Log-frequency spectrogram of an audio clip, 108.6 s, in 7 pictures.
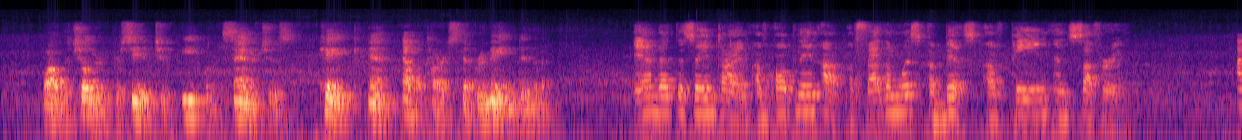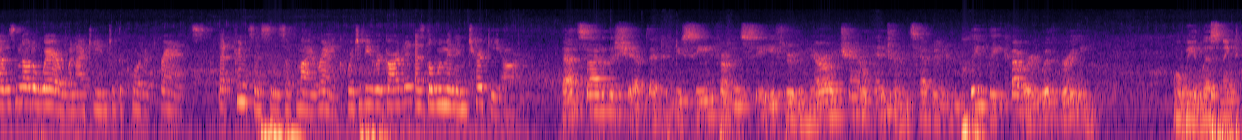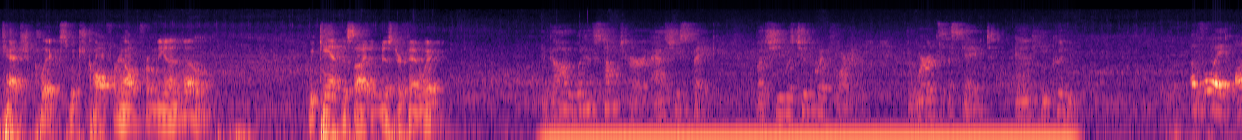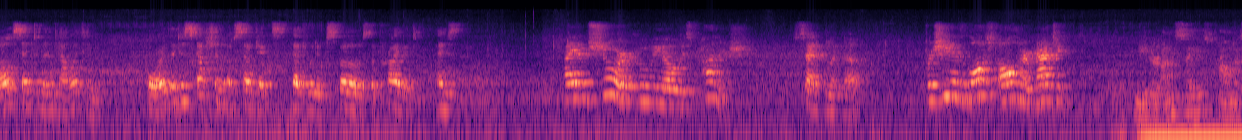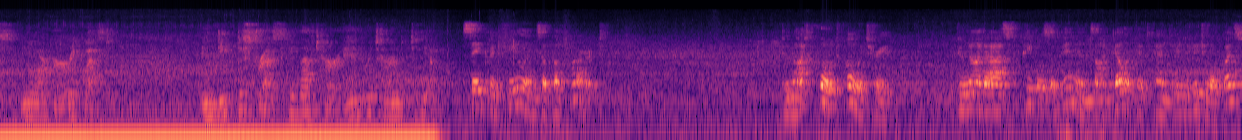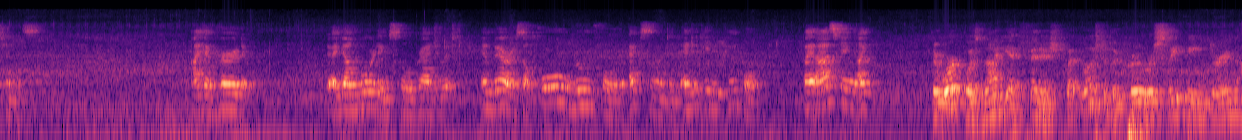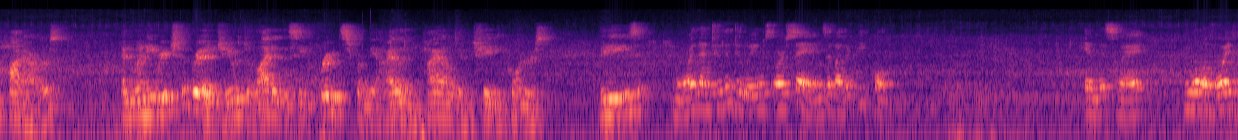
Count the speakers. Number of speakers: eight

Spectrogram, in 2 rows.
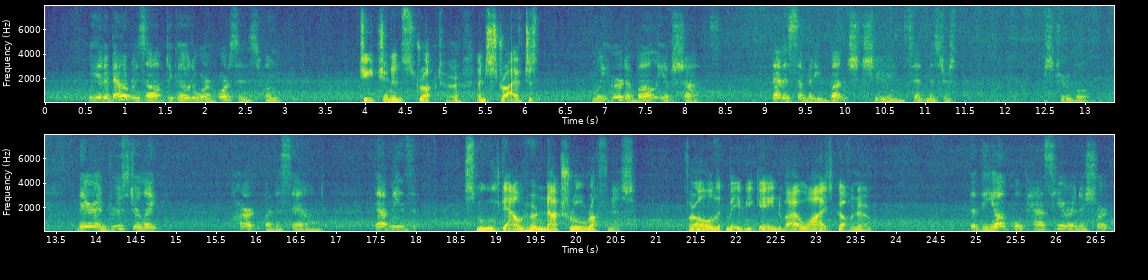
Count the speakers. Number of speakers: two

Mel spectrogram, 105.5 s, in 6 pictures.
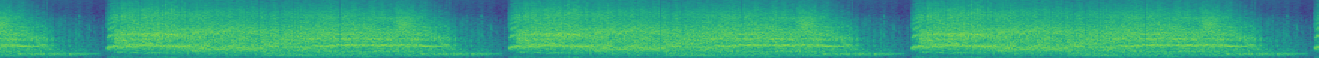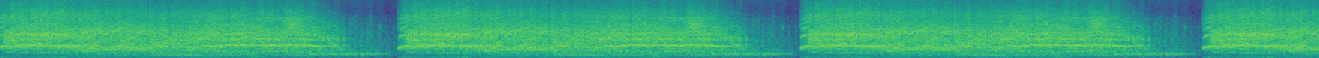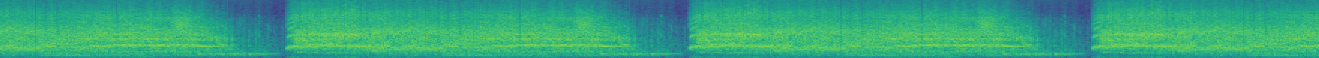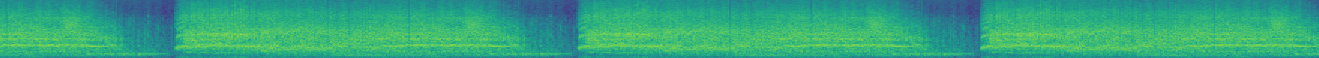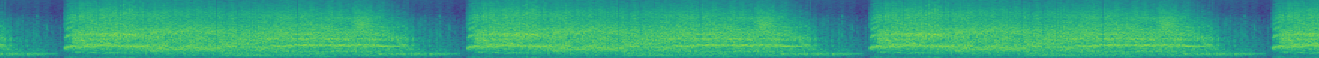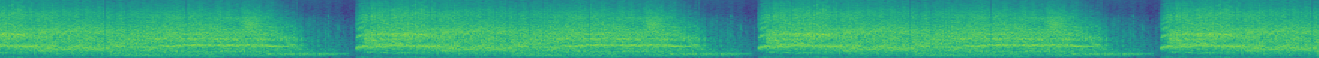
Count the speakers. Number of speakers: zero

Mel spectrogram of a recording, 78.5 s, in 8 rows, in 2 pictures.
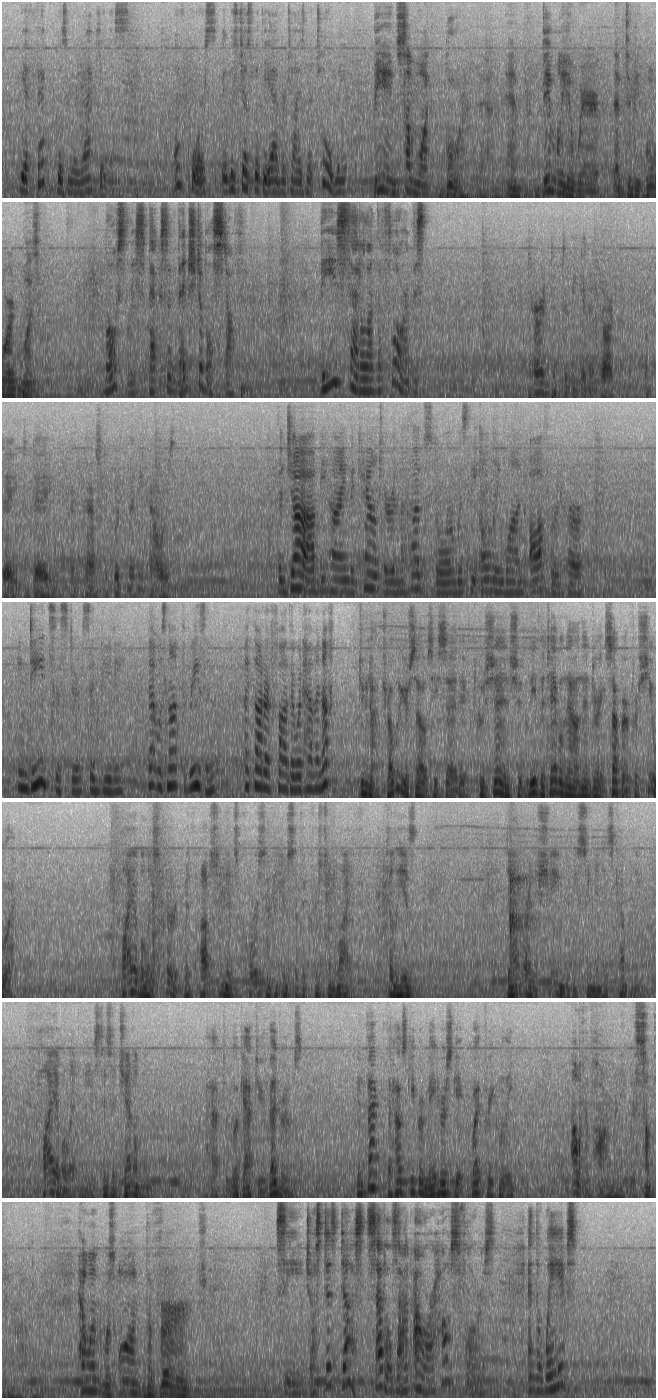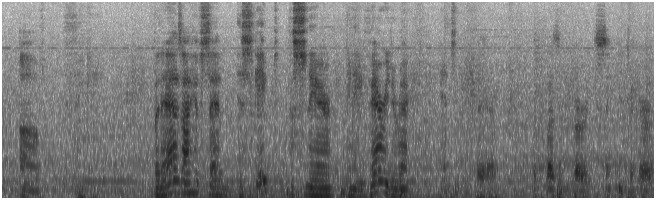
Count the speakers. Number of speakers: eight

